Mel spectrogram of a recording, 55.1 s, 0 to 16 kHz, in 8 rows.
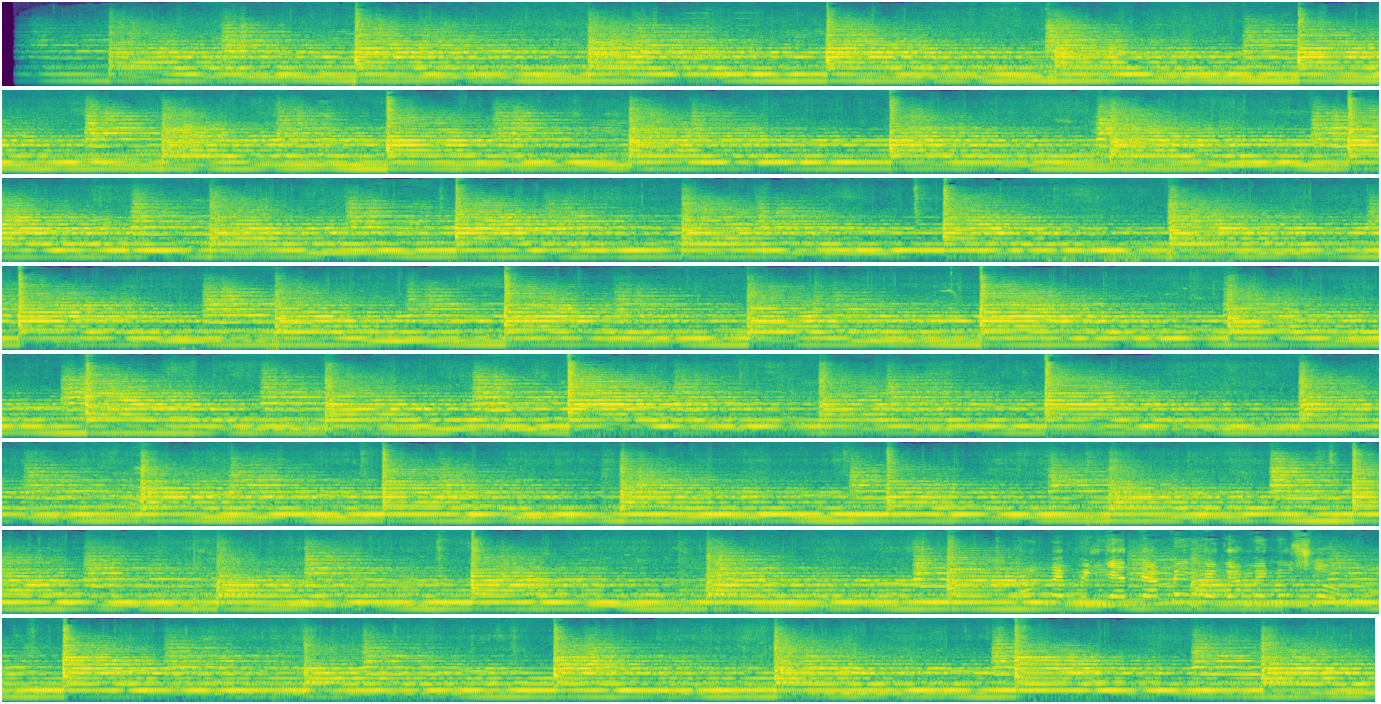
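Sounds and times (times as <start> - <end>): church bells pealing: 0.1 - 55.0.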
